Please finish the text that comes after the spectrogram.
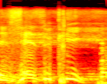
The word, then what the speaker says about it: Jésus-Christ: Euh en réalité, quand vous commencez par Jésus et que vous devez prononcer Christ, on dit Jésuschrist. On ne dit pas Jésuschrist en français, on dit Jésus Christ.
